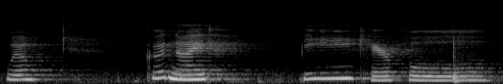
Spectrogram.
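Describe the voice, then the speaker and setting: A woman's voice: on the high side, extremely slow, a little hiss or hum. A woman playing a timid, fretful friend, hesitant and pleading, in live old-time radio suspense style. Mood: anxious, pleading. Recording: echoey hall, dull lo-fi sound.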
